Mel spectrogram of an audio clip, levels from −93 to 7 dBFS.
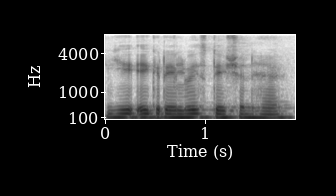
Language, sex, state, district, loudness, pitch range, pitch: Hindi, male, Arunachal Pradesh, Lower Dibang Valley, -12 LUFS, 120-125 Hz, 120 Hz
